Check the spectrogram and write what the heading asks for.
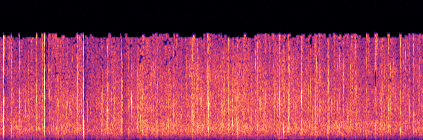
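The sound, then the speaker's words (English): An audience in a church worship center claps together in steady, dense applause lasting several seconds, with a few sharper claps standing out from the broad wash of hands and no talking over it. “If you're going to clap, sister, go ahead and clap. We'll all just do that together.”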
